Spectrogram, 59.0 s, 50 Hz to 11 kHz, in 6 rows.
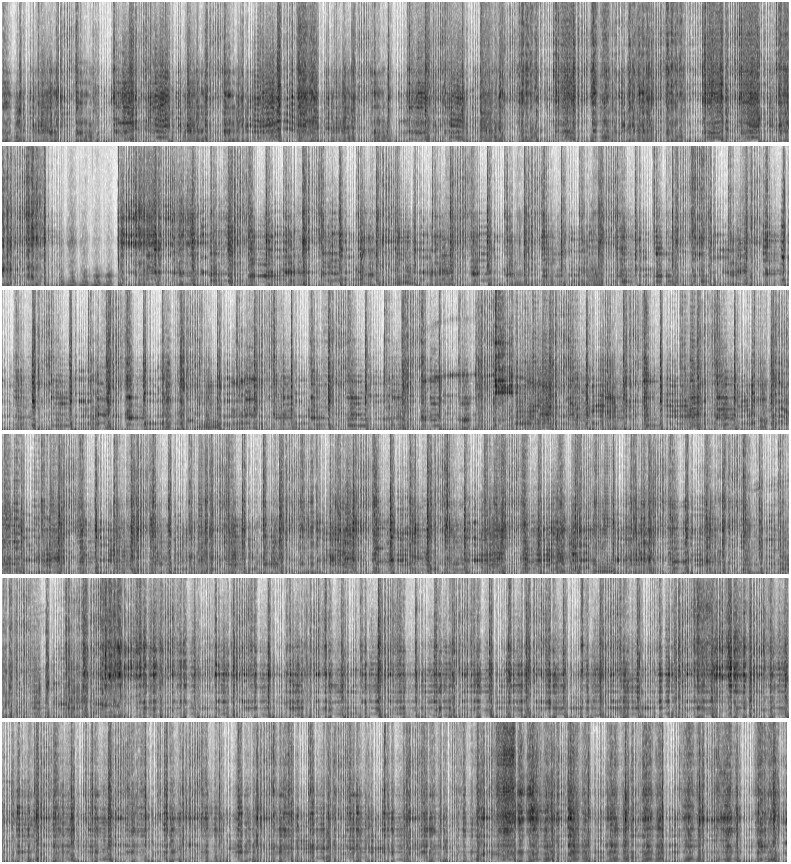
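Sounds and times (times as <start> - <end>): drum kit steady beat: 0.0 - 10.6, 11.3 - 59.0.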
